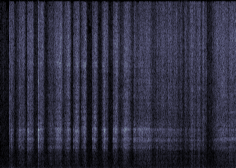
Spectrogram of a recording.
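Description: A dry bristle brush is rubbed around the mouth and nose carvings of an antique painted, carved wooden mask held in the hand. Quick, bright, hissy scratching strokes come in a rapid run of about eleven distinct swipes, then blur into steadier, softer rubbing with almost no low end.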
